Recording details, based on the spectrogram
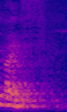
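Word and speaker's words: knife: जैसे नाइफ, सबने सुना होगा नाइफ यानी चाकू होता है, लेकिन जब स्पेलिंग की बात करें तो वो स्टार्ट होगा के से। अब आपने नाइफ बोला, उसमें जो है के कहां से आ गया, ये सबसे बड़ा क्वेश्चन है।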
